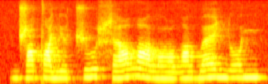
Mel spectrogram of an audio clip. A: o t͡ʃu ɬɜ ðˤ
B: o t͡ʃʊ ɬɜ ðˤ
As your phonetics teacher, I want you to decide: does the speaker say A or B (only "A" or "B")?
A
